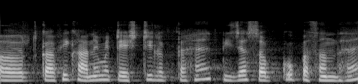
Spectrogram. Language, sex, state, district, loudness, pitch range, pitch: Hindi, female, Haryana, Rohtak, -19 LUFS, 185-210 Hz, 195 Hz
